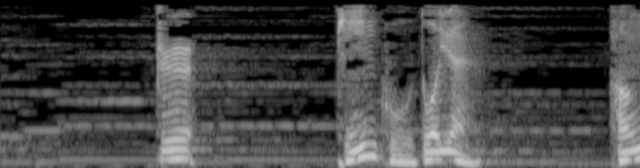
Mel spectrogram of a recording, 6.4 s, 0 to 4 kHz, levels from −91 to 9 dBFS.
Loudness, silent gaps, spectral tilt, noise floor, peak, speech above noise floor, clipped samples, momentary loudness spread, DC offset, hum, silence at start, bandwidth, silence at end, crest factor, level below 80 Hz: -19 LUFS; none; -10.5 dB/octave; -47 dBFS; -2 dBFS; 30 dB; under 0.1%; 12 LU; under 0.1%; none; 0 s; 3.8 kHz; 0 s; 20 dB; -34 dBFS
